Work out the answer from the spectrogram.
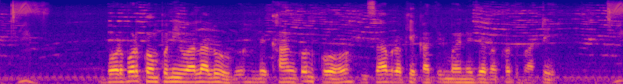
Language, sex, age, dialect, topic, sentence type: Bhojpuri, male, 60-100, Northern, banking, statement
